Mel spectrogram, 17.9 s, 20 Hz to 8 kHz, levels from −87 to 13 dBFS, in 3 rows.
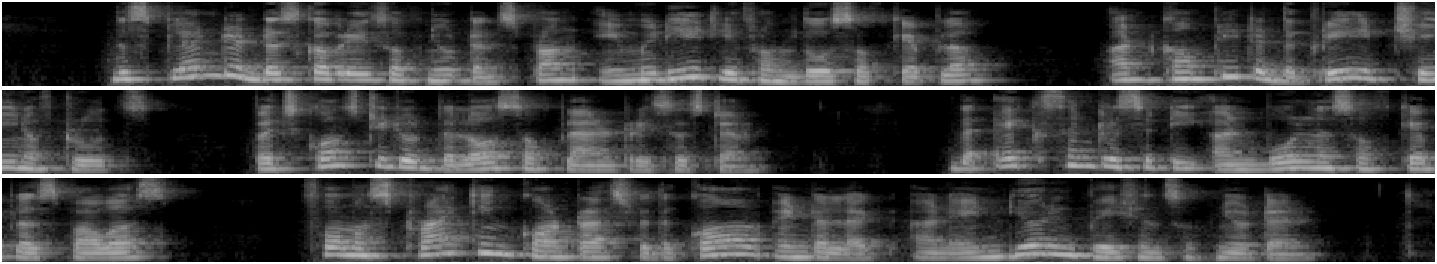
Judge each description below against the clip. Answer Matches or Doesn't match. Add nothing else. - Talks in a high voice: Doesn't match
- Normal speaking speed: Matches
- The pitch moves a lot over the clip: Matches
